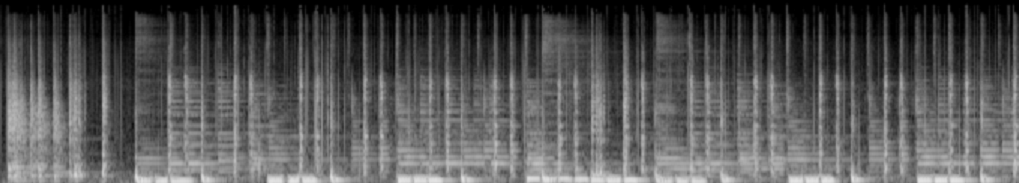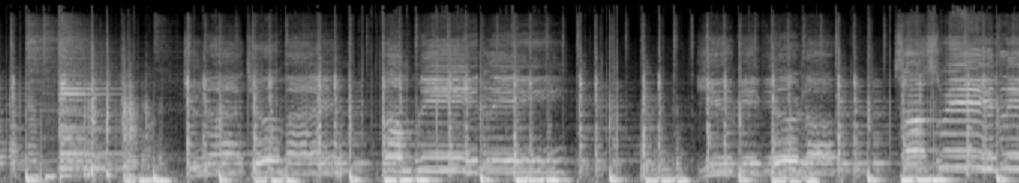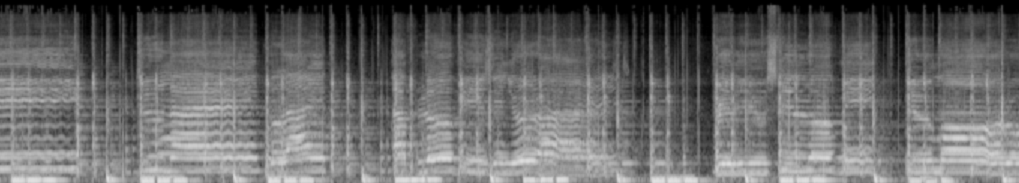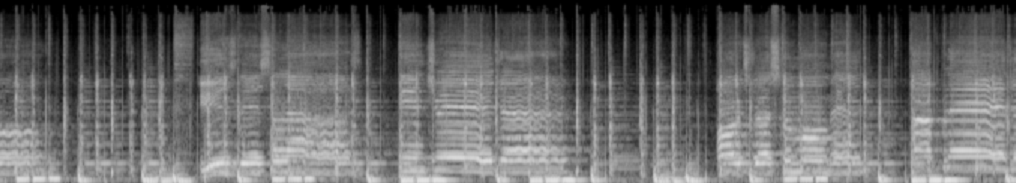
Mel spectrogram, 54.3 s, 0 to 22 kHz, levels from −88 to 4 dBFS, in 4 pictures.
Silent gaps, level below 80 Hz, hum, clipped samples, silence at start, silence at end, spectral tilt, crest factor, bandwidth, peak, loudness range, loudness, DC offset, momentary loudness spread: none; -18 dBFS; none; under 0.1%; 0.1 s; 0 s; -5.5 dB/octave; 10 dB; 17 kHz; -2 dBFS; 4 LU; -14 LUFS; under 0.1%; 8 LU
